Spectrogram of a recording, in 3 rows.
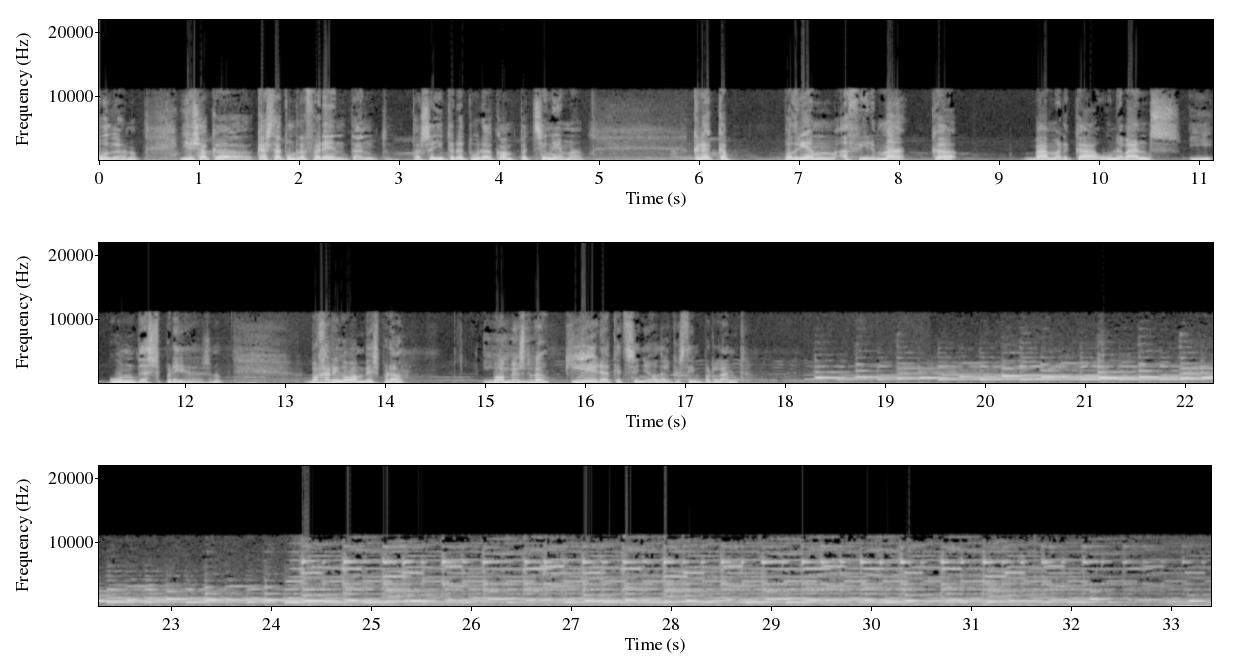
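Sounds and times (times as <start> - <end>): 
speech: 0.0 - 5.3, 5.9 - 8.6, 9.2 - 14.3, 15.0 - 17.8
bright repeating piano theme: 18.6 - 33.3.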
